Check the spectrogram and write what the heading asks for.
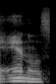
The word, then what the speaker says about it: Annals: now a lot of his work his work on Annals, is that how you say it? Yeah. Yeah, Annals. Annals.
